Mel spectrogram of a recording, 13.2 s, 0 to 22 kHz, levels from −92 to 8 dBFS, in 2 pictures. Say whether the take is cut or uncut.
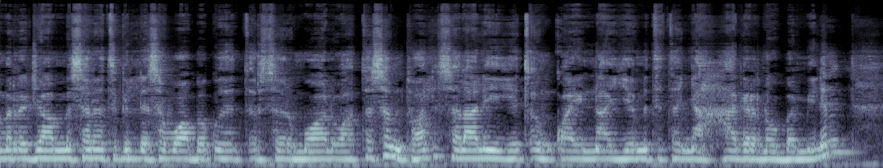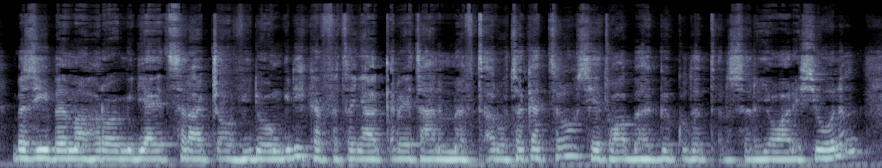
uncut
